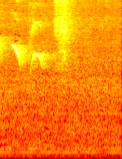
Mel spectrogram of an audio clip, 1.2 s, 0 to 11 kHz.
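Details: Chestnut-tailed starling (Sturnia malabarica) at Goa University, 15 January 2016: two quick, thin, high chirps in close succession, then a brief hiss of noise over a low steady hum.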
